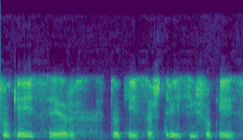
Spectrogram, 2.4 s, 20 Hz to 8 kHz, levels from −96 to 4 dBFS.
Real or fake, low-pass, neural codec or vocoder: fake; 7.2 kHz; vocoder, 44.1 kHz, 128 mel bands, Pupu-Vocoder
